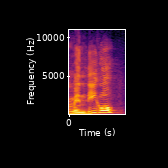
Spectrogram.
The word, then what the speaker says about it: mendigo: Una vez yo dije aquí que hay palabras que se escriben igual pero se pronuncian diferente, y les puse un ejemplo, la palabra mendigo y méndigo.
